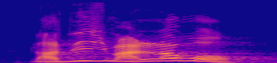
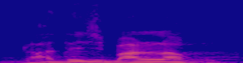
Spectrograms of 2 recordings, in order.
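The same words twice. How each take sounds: First: 말라고 snapped out loud and higher; scolding shout. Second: Said in the usual way. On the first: Retold or imitated. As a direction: bark 나대지 말라고 like a rebuke. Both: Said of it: "말리기 시작한 거예요".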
